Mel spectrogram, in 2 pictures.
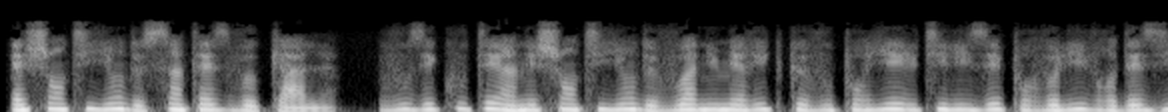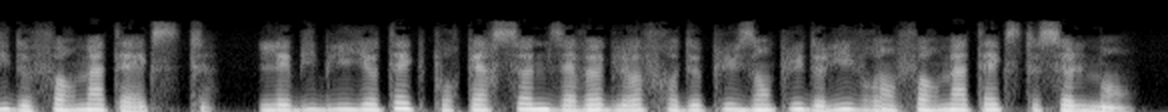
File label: Eurofrench Female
